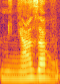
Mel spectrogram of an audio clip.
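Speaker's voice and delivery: normal talking voice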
